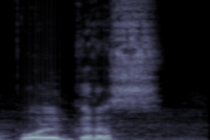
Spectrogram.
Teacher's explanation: la O entre las dos consonantes se debilitó y cayó, quedó pulcrs, la vibrante por asimilación progresiva, al revés, perdón, la sibilante, la S, por asimilación regresiva, se asimiló a la R, la doble R simplificó en una sola y quedó pulcr.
